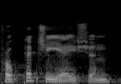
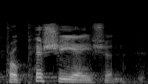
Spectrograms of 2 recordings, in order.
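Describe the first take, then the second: First: The second syllable sounds like pitch. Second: The second syllable sounds like pish. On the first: The speaker calls it wrong. "like pitch, like pitching a ball, and that's really not right" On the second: The speaker calls it right. "like pish instead of pitch"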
